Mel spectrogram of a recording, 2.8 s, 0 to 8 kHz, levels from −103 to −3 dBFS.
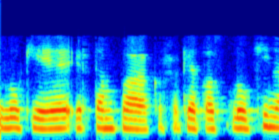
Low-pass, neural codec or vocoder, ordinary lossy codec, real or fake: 7.2 kHz; none; AAC, 16 kbps; real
